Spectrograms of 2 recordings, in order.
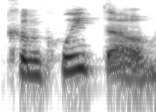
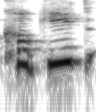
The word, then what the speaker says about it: coquito: Is conquito. How do you say that? I need to figure this out. I'll have to have coquito. Oh, coquito.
